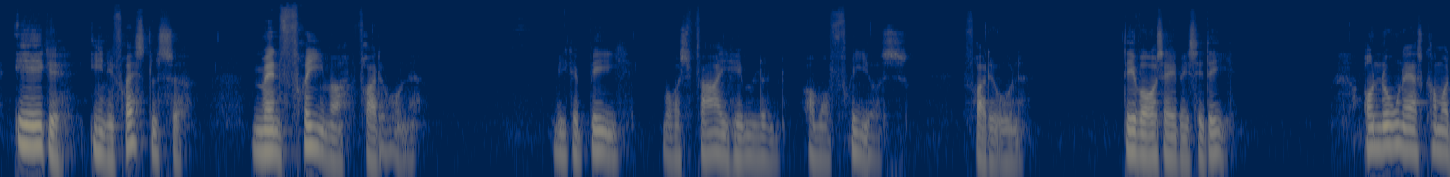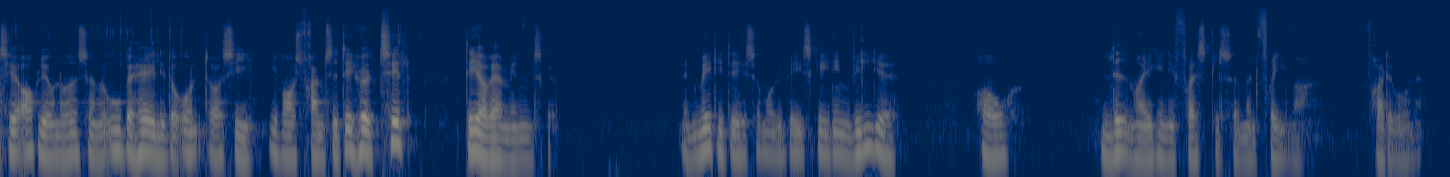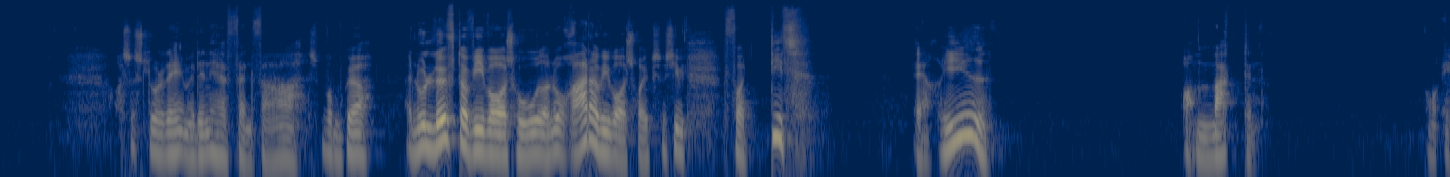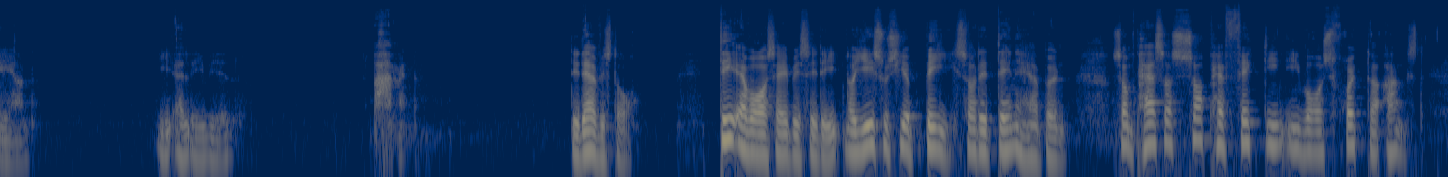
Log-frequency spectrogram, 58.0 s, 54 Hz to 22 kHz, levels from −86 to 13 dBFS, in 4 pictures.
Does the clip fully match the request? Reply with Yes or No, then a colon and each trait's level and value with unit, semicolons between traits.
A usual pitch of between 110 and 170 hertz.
Yes: low, 125 Hz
